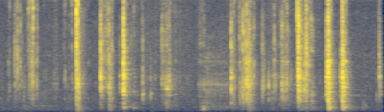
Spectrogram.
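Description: Irregular clicks and taps of small plastic toy pieces being handled and knocked against a hard tabletop.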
